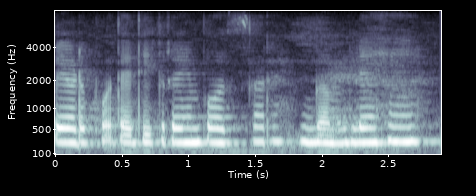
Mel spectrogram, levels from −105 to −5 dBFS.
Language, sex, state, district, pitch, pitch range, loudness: Hindi, female, Uttar Pradesh, Shamli, 260 Hz, 255-270 Hz, -13 LUFS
